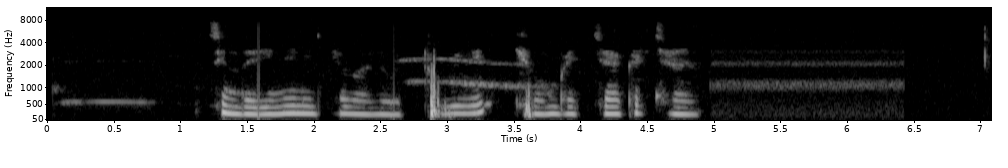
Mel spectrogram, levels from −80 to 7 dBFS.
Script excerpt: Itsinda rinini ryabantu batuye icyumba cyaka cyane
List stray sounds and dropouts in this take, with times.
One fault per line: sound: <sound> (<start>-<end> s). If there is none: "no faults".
no faults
